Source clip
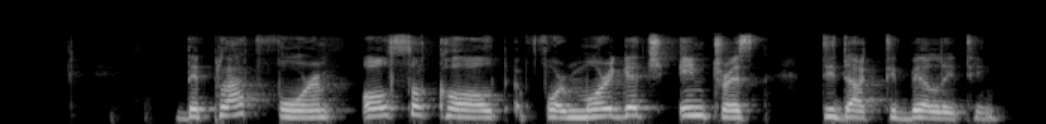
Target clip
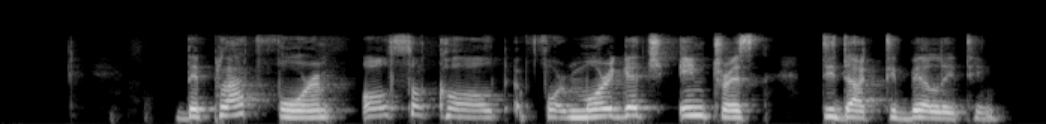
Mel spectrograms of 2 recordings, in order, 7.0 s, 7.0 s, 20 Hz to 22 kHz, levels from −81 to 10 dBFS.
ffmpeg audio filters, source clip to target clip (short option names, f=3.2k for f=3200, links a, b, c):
-filter_complex "[0:a]asplit=3[a][b][c];[a]afade=t=out:st=2.32:d=0.02[d];[b]acompressor=threshold=-22dB:ratio=6,afade=t=in:st=2.32:d=0.02,afade=t=out:st=3.79:d=0.02[e];[c]afade=t=in:st=3.79:d=0.02[f];[d][e][f]amix=inputs=3:normalize=0,asettb=1/sr,asplit=3[g][h][i];[g]atrim=end=4.974[j];[h]atrim=start=4.97:end=6.02,asetpts=PTS-STARTPTS,afade=t=in:d=0.004:c=qsin,afade=t=out:st=1.046:d=0.004:c=qsin,highshelf=f=5.5k:g=8[k];[i]atrim=start=6.016[l];[j][k]acrossfade=d=0.004:c1=hsin:c2=qsin[m];[m][l]acrossfade=d=0.004:c1=qsin:c2=hsin,volume=7dB"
